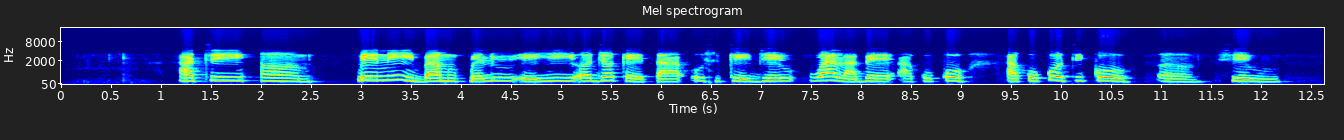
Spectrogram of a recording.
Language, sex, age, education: Yoruba, female, 15-29, tertiary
